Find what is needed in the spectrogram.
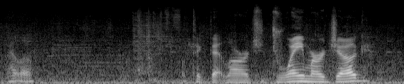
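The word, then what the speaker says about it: Dwemer: I'll take that large Dwmer jug. And it is pronounced Dwr.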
